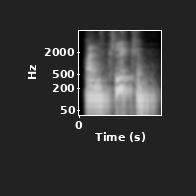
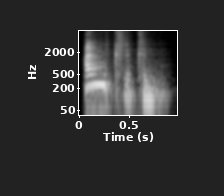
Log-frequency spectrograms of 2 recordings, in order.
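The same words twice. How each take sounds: First: Anklicken with the prefix an- unstressed; wrong stress. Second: Anklicken with the an- prefix punched high; stress on an. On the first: Teacher showing learners the wrong stress on anklicken. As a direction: slide over the an in anklicken. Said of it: "So always say". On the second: Teacher showing learners the right stress on anklicken. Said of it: "the prefix should be emphasized". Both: Shown as a demonstration.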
